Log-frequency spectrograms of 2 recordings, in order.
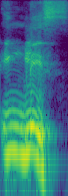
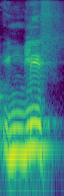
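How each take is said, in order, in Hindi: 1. शब्द सादी s ध्वनि पर खत्म होता है। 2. शब्द साफ़ sh ध्वनि पर खत्म होता है। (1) "एच को अवॉइड कर देते हैं" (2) "इंग्लिश को इंग्लिश ही कहना है"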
